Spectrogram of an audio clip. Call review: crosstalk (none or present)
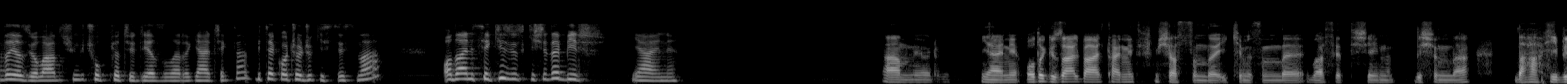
none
